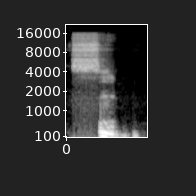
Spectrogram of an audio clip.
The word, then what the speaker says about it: Sin: But then if the accent's on the left, it's pronounced Sin without the H.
